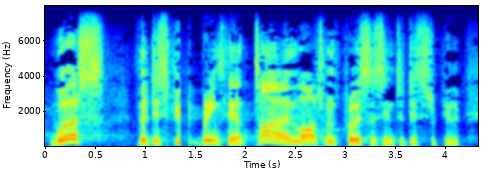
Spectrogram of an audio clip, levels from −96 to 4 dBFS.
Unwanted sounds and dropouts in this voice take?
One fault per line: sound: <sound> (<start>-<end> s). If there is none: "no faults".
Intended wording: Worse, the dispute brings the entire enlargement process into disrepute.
sound: dropout (1.4-1.4 s)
